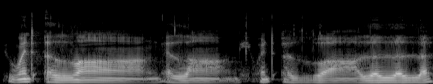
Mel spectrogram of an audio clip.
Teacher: So you hold on to that L sound a bit more longer.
